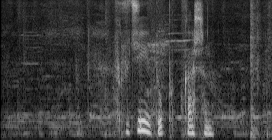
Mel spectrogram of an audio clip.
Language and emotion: Russian, neutral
